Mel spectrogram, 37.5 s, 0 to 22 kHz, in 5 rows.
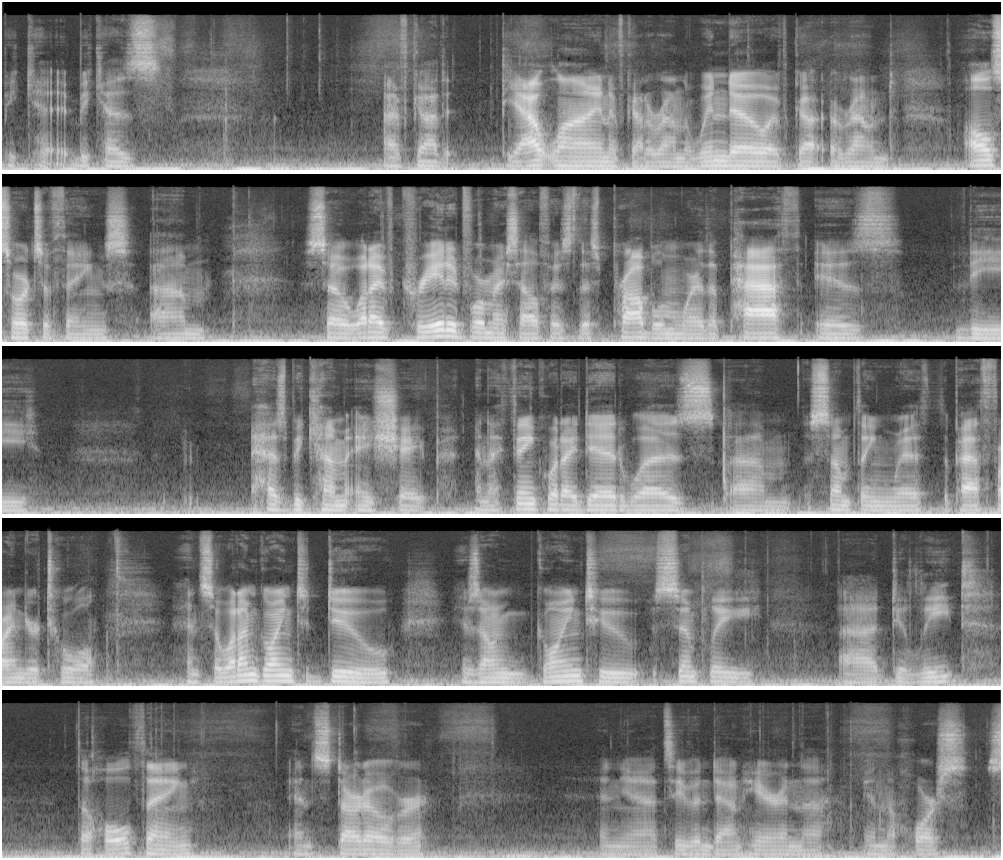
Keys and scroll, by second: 2.1 super+-, 4.1 space, 5.6 space, 35.9 space.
